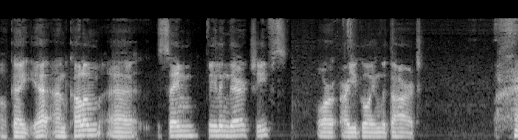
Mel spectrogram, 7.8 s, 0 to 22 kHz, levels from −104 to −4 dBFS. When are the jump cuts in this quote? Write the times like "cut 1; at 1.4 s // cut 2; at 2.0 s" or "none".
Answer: none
